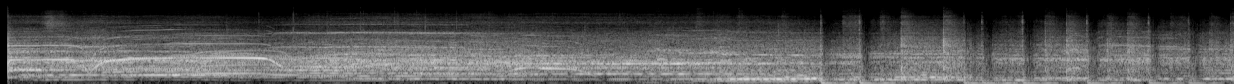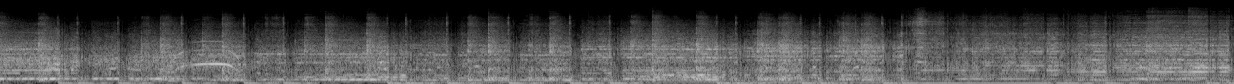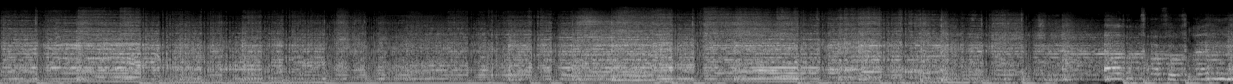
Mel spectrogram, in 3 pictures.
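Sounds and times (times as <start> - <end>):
crowd whooping and screaming: 0.0 - 37.0
live band music: 7.0 - 37.0.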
